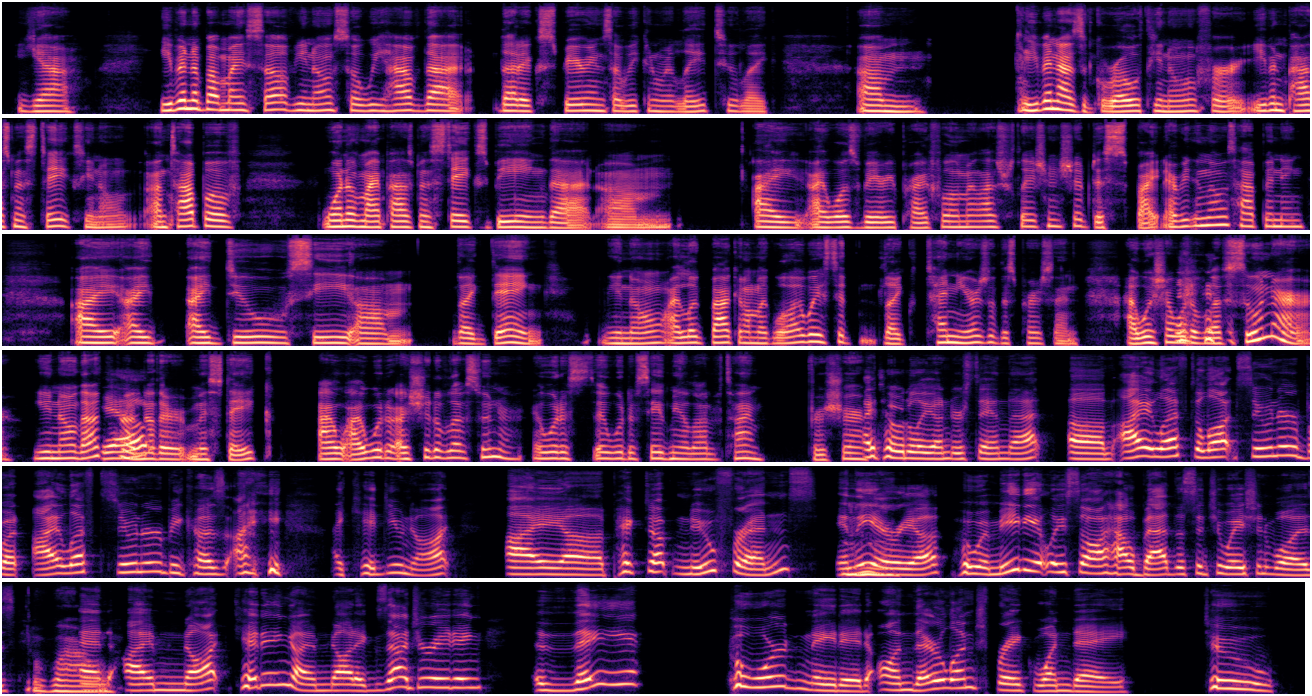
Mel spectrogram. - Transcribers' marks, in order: chuckle; laughing while speaking: "I"
- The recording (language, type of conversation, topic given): English, unstructured, What lessons can we learn from past mistakes?
- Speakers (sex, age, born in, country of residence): female, 35-39, Mexico, United States; female, 40-44, United States, United States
